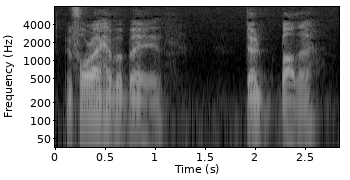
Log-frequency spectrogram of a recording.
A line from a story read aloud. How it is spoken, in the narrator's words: muttered Jack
